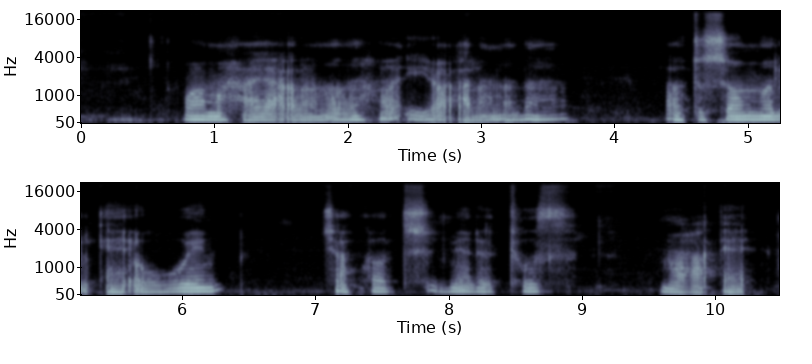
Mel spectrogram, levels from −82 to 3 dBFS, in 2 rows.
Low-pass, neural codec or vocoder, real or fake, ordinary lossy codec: none; codec, 44.1 kHz, 2.6 kbps, SNAC; fake; none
